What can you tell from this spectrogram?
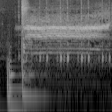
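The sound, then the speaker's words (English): A sheep gives a single loud bleat, followed by a steady high electronic tone with soft rhythmic pulsing underneath until the end. No one speaks. “When they go blah, blah, blah, do you go ba, ba, ba?”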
